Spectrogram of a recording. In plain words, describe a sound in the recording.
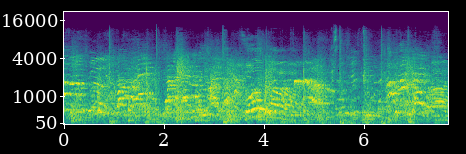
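A crowd of boys shouts and cheers excitedly nearby.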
